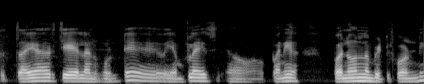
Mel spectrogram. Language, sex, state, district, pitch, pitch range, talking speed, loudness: Telugu, male, Andhra Pradesh, Anantapur, 150 Hz, 135-155 Hz, 100 wpm, -17 LUFS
